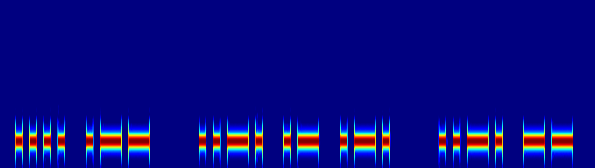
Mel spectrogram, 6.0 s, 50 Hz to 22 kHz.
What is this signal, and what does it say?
Morse code, heard as a keyed tone, about 17 wpm, 700 Hz. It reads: HW FAR FM
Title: Sentences from Top 400 Words and Abbreviations 17wpm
